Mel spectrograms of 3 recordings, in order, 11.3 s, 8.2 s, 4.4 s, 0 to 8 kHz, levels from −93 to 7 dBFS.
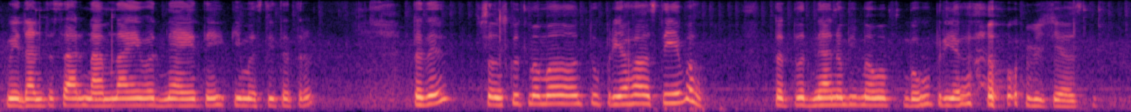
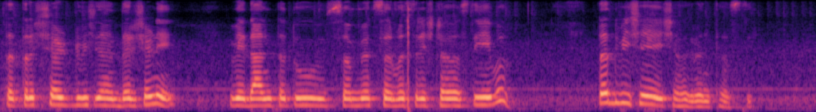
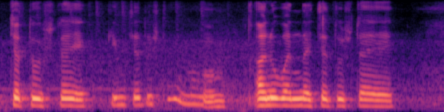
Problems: background sounds at intervals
